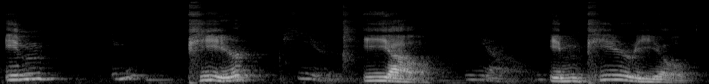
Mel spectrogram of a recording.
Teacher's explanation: When there's an M sound, she does not close her lips. You must close your lips.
